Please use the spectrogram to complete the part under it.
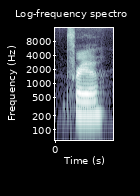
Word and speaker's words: Freya: Oh, is that, did I say it right? – Freya, yeah.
